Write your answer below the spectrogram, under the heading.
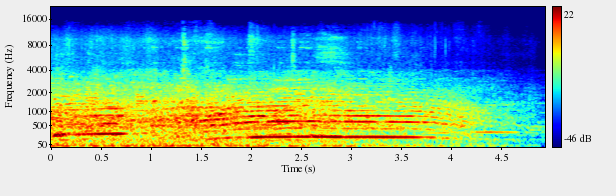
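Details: Jumbo cattle brought in for sale in Indonesia: a short low moo at the start, then a long, steady, deep moo of about two seconds with rich harmonics, fading out over a noisy background.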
